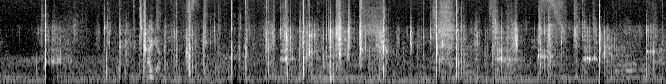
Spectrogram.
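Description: Pickleball rally: sharp pocks of composite paddles hitting a hollow plastic pickleball and the ball bouncing on the hard court, a string of separate clicks about once or twice a second. Shoes scuff and step on the court between the hits.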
